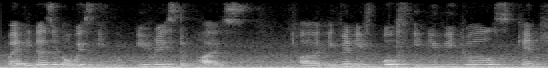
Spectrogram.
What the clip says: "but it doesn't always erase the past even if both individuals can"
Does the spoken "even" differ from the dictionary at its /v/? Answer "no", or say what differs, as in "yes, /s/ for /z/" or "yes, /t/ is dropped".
no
